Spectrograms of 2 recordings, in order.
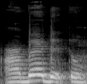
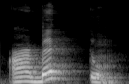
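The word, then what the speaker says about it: عَبَدْتُمْ: makhrajnya tapi beda sifatnya maka cara bacanya huruf dalnya dimasukkan ke dalam huruf ta abadum Nah jadi tidak perlu dalnya itu dibaca abadtum A itu keliru tapi langsung dimasukkan ke huruf ta abadum kita coba lagi teman-teman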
